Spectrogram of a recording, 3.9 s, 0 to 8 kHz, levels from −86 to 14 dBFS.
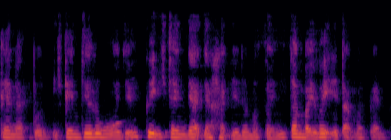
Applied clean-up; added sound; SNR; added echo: neural mask model DeepFilterNet 3.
